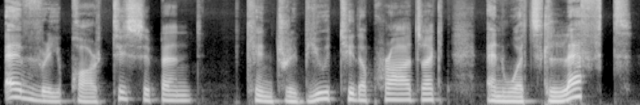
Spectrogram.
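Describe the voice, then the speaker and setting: Slow, halting man on a debate panel. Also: mid-range voice, lively intonation, darkish tone, no room sound, clean studio sound. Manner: halting, with many fillers and repeated words.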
